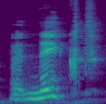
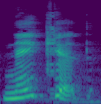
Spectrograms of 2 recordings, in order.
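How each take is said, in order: First: The ending is said as a plain t sound. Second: The ending is said as a separate 'id' syllable. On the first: The speaker calls it wrong. "초급이신 분들은 ... naked 이렇게 발음하는 경우가 종종 있습니다" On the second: The speaker calls it right. "기존의 동사에 적용되는 그런 발음 규칙 따르지 않고"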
